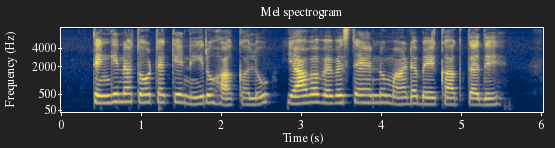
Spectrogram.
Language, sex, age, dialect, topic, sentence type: Kannada, female, 25-30, Coastal/Dakshin, agriculture, question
